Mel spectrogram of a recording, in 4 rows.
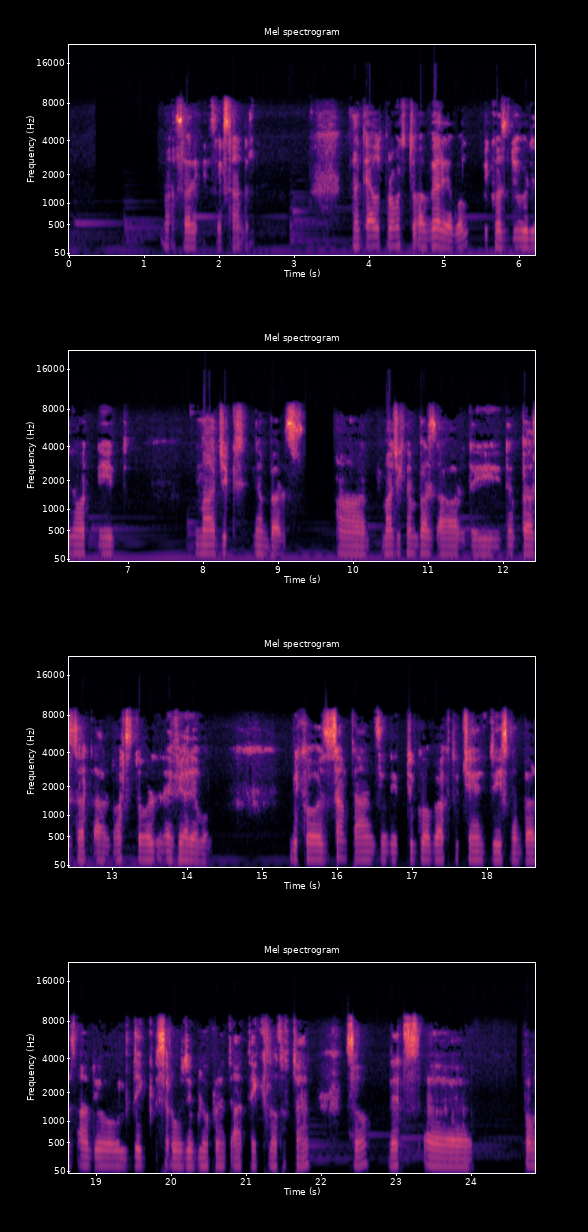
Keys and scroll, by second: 0.0-0.1 typing, 0.4 Return, 1.3 BackSpace, 2.0 KP_6, 2.3 KP_0, 3.0 Return.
